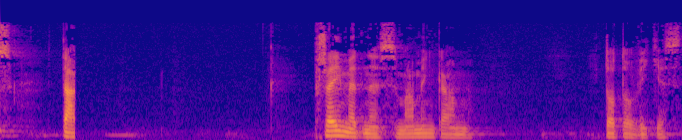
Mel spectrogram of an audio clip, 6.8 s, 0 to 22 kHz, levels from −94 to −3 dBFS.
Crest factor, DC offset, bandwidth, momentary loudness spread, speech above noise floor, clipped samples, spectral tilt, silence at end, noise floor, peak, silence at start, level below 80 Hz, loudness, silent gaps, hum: 30 dB; under 0.1%; 11.5 kHz; 25 LU; 37 dB; under 0.1%; -4 dB/octave; 0 s; -69 dBFS; -6 dBFS; 0 s; -64 dBFS; -33 LUFS; none; none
